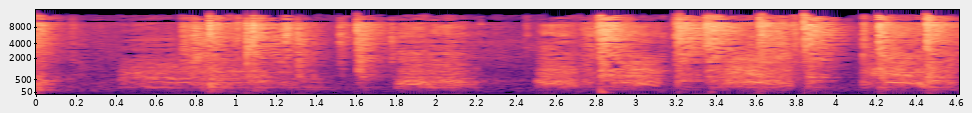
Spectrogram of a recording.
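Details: A crow behaving like a nestling after being given water, recorded 29 March 2018, gives harsh, raspy, noisy bursts. They come in uneven clusters with short pauses between, indoors.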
